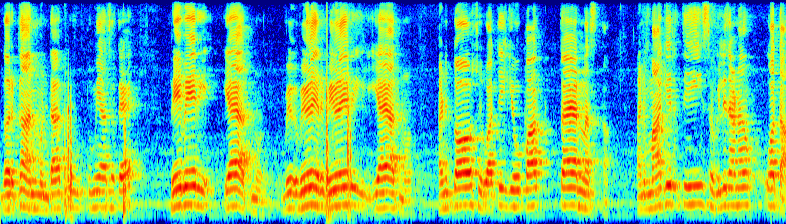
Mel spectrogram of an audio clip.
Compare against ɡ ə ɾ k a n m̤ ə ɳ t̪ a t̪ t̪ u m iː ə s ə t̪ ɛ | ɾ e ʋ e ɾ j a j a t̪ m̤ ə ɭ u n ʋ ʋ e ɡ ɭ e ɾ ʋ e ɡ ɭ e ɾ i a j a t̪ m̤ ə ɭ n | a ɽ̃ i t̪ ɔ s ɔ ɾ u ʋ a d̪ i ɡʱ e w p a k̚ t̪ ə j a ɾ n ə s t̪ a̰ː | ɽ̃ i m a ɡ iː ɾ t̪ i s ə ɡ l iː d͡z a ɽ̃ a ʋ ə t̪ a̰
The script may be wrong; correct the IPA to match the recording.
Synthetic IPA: ɡ ə ɾ k a n m̤ ə ɳ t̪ a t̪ t̪ u m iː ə s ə t̪ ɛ | ɾ e ʋ e ɾ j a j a t̪ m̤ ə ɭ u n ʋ ʋ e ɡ ɭ e ɾ ʋ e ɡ ɭ e ɾ j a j a t̪ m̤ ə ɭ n | a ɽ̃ i t̪ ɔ s u ɾ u ʋ a t̪ i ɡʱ e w p a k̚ t̪ ə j a ɾ n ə s t̪ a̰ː | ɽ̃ i m a ɡ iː ɾ t̪ i s ə ɡ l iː d͡z a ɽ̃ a ʋ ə t̪ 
